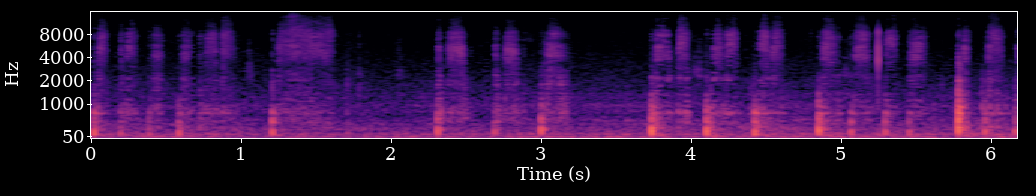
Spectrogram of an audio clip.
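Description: Chalk writing on a chalkboard: a string of short sharp taps and brief scratches as characters are written and circled.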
